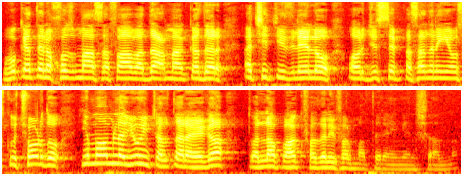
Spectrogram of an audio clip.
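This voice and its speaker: A man's voice: sits high, lively intonation, hardly any pauses. A man answering listeners' religious questions as a mufti, speaking emphatically with rhetorical questions and repeated parallel phrases.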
